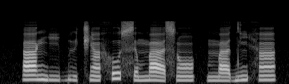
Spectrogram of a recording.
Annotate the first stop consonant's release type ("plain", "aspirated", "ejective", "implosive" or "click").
implosive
